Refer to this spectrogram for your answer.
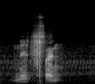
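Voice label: "your leg", Hupa, male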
